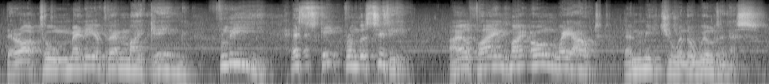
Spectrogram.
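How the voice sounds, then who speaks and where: A man's voice: on the high side, expressive, moderate pace, slight background noise, lightly acted. An actor playing a loyal undead lich in a fantasy game, solemn and deferential toward his master. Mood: urgent. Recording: echoing voice over faint music.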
